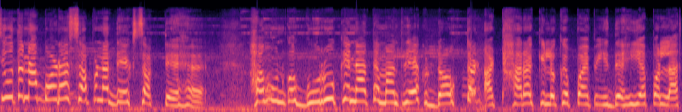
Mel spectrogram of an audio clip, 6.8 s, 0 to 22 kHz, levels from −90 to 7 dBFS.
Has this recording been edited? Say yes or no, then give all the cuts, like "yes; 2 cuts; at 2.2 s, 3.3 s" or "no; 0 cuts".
yes; 1 cut; at 4.8 s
